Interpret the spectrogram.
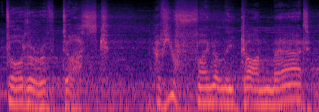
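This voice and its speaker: An echoing male voice over music, an actor as a devout, distressed man in a fantasy game. He sounds reproachful and dramatic in a fairly high register. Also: steady tone, unhurried, natural voice. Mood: outraged. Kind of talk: video game voice acting. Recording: echoey hall, music behind.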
